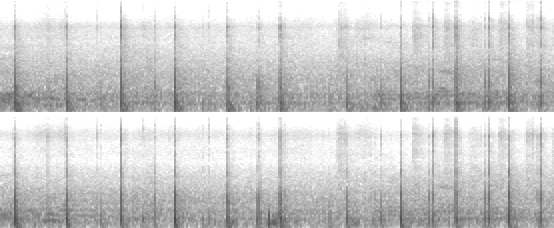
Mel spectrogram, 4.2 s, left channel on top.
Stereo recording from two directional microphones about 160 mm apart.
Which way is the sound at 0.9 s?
20° right (ahead or behind).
